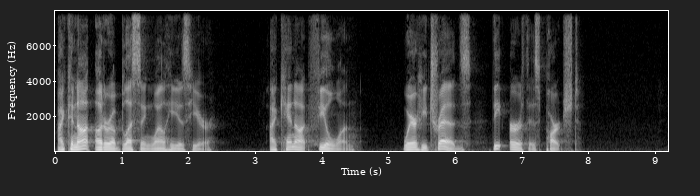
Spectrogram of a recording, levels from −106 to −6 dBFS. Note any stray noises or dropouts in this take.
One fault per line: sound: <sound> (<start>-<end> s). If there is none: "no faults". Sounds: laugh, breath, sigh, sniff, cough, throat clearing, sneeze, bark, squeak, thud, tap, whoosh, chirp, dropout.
no faults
